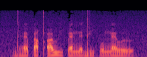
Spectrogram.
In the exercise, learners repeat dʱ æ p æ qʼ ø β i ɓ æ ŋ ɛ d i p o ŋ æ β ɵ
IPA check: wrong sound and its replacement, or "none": none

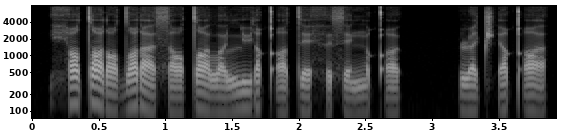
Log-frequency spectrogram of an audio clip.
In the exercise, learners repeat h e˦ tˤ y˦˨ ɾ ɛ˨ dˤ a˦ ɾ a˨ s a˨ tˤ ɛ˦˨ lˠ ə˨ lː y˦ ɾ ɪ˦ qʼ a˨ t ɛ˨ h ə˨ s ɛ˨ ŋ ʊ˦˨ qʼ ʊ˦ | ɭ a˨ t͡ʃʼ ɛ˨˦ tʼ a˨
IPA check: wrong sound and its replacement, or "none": tʼ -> qʼ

